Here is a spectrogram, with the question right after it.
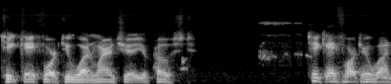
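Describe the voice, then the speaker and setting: Putting on a character voice, a man talks at a fairly quick pace and medium pitch. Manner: stern, scolding.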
